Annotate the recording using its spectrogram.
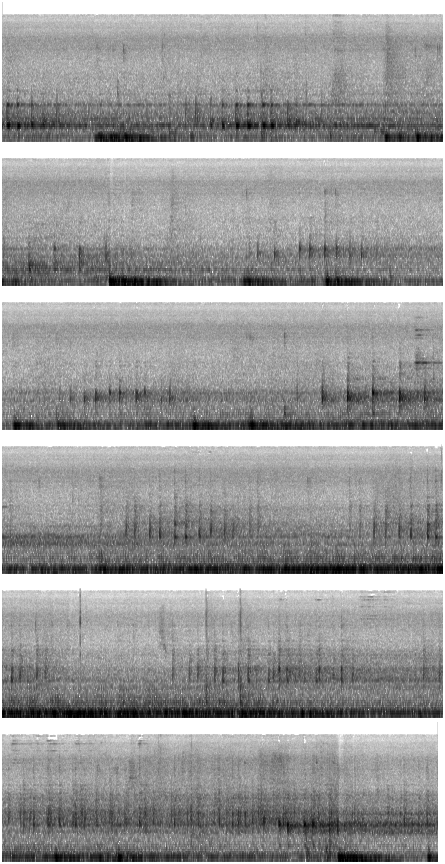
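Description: A modular synthesizer plays deep pulsing bass tones and shifting electronic sounds.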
